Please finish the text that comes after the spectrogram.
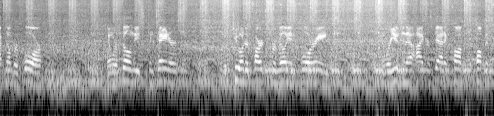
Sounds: speech

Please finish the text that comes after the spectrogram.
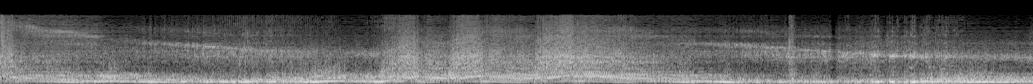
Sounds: vehicle, car

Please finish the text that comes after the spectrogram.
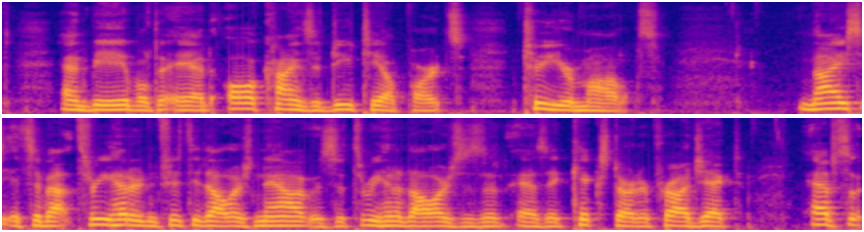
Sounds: speech

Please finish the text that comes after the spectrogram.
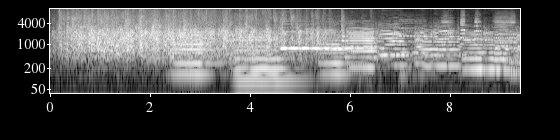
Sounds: fiddle, accordion, bowed string instrument, musical instrument, cello, classical music, music

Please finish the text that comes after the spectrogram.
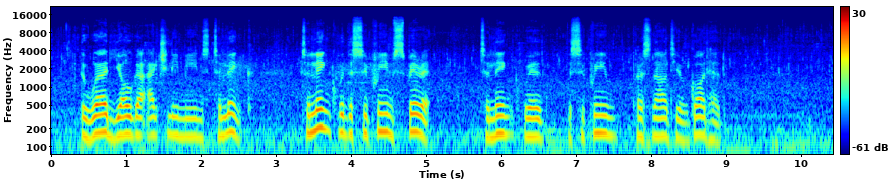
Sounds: speech

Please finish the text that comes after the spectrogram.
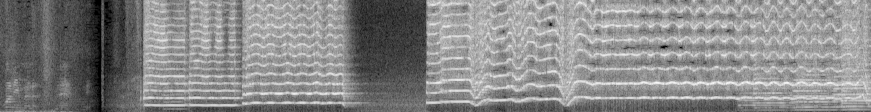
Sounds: jazz, speech, musical instrument, music, trumpet, brass instrument

